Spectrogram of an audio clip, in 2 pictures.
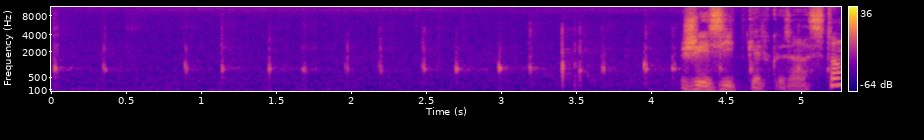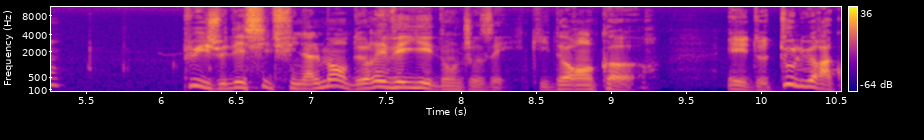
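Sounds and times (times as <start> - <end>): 
horse hooves clip-clopping: 0.0 - 6.4
speech: 4.2 - 5.5, 6.2 - 10.5.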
